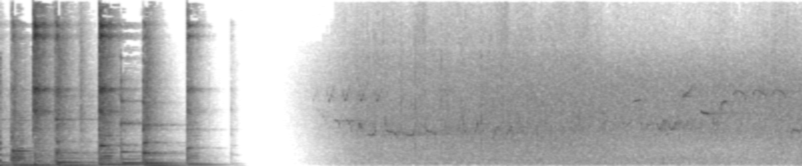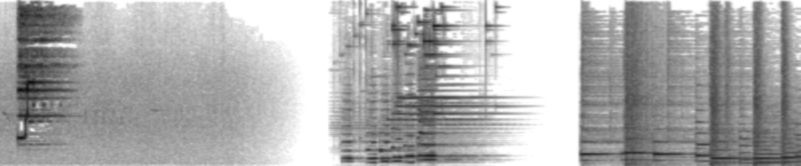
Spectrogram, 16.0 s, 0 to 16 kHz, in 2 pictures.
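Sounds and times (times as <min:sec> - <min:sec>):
faint bird chirps: 0:03.2 - 0:05.4.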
